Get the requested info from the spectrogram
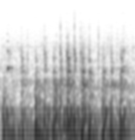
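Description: Faint quick taps and clicks of a marker writing on a board, several a second.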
